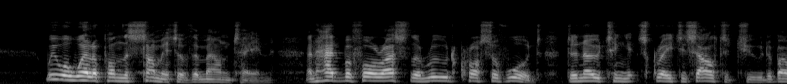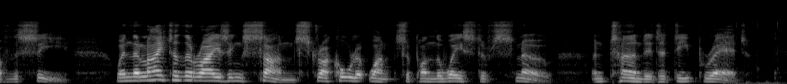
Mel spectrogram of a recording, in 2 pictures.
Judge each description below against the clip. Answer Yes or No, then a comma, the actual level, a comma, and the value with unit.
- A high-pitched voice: No, medium, 155 Hz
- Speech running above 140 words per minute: Yes, average, 180 wpm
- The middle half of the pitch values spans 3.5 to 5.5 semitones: Yes, average, 4.0 semitones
